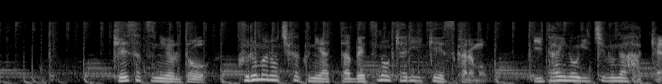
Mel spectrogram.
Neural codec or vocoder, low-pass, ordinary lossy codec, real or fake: none; none; none; real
